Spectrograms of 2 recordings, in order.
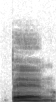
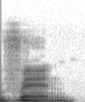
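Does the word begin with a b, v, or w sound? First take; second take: b sound; v sound. First: The word begins with a b sound. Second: The word begins with a v sound. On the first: The speaker calls it wrong. "some people they use the sound of ba" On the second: The speaker calls it right. "But in English, people they say van"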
